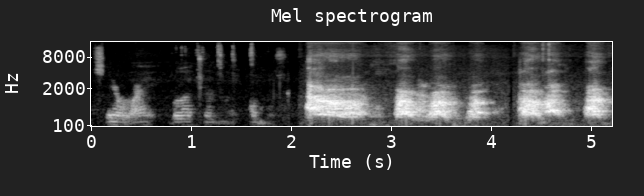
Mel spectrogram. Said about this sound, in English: Whoever's dog that was.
